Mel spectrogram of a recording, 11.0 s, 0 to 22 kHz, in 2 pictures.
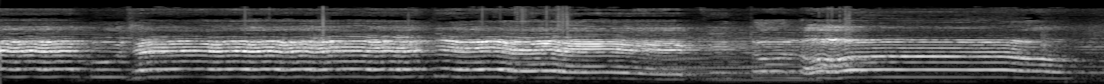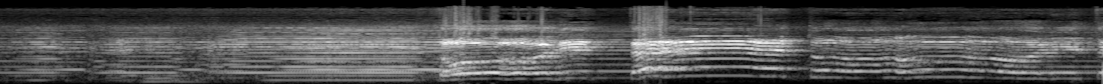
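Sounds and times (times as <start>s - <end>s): man singing: 0.0s - 5.4s, 7.6s - 11.0s
harmonium chords: 0.0s - 11.0s.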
